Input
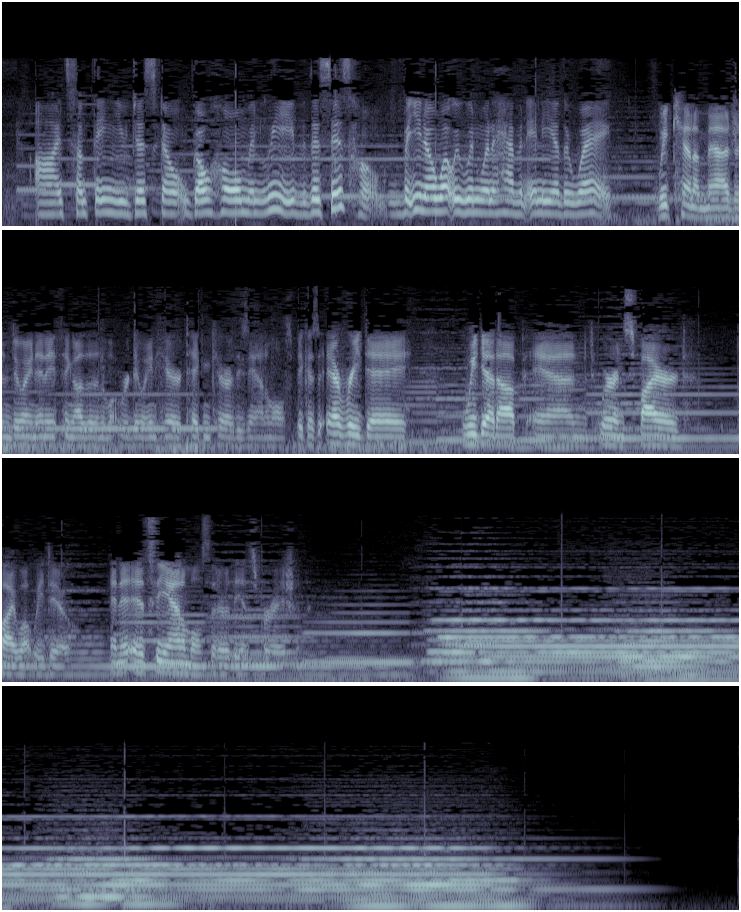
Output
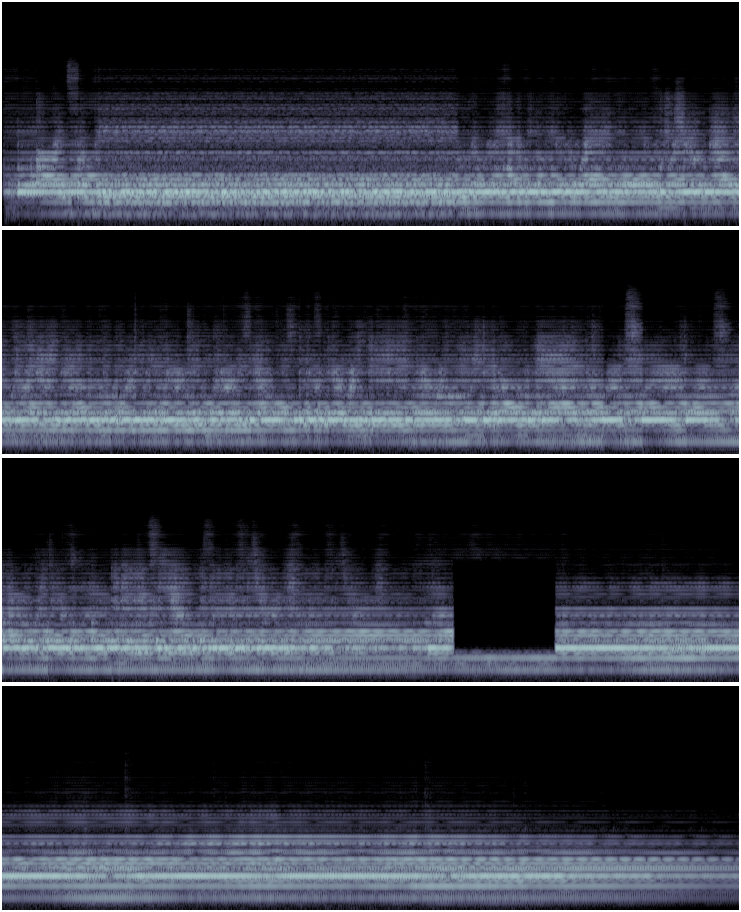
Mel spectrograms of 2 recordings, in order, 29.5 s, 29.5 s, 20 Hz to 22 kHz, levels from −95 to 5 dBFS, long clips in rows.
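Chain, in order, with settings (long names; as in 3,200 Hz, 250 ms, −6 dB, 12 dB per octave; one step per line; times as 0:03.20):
channel vocoder with a chord as carrier major triad, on F3
mains-hum notches 60/120/180 Hz
convolution reverb RT60 0.35 s, pre-delay 3 ms, DRR −3 dB
downward compressor 6 to 1, threshold −31 dBFS, peak gain reduction 18 dB
low-pass filter 5,900 Hz 12 dB per octave
delay that swaps between a low-pass and a high-pass 441 ms, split 830 Hz, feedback 63%, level −3 dB
dynamic equaliser 2,400 Hz, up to −4 dB, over −53 dBFS, Q 1.1
time-frequency box erased 0:19.24–0:20.28, 410–4,000 Hz
low shelf with overshoot 360 Hz −12 dB, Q 3
brickwall limiter −25.5 dBFS, peak gain reduction 11 dB
frozen spectrum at 0:00.99, 3.56 s
level +5.5 dB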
